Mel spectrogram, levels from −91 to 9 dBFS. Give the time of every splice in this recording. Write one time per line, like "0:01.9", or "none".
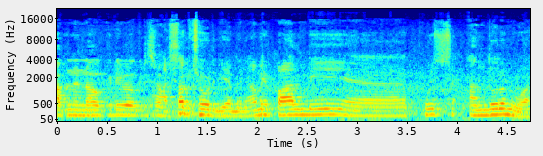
0:02.1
